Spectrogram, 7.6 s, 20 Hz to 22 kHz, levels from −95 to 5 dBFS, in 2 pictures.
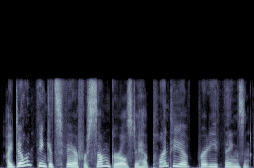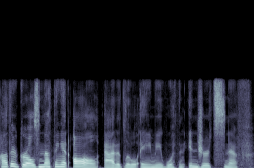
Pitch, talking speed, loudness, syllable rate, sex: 235 Hz, 210 wpm, -19 LUFS, 5.0 syllables/s, female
